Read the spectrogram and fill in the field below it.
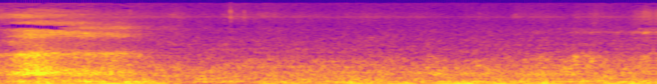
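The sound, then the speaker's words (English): A yawn: a breathy, drawn-out sound with a faint voiced tone in the first half second, then fading into a low, steady rumble with no talking. “Excuse me, I have the yawns.”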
